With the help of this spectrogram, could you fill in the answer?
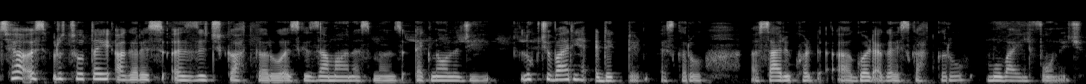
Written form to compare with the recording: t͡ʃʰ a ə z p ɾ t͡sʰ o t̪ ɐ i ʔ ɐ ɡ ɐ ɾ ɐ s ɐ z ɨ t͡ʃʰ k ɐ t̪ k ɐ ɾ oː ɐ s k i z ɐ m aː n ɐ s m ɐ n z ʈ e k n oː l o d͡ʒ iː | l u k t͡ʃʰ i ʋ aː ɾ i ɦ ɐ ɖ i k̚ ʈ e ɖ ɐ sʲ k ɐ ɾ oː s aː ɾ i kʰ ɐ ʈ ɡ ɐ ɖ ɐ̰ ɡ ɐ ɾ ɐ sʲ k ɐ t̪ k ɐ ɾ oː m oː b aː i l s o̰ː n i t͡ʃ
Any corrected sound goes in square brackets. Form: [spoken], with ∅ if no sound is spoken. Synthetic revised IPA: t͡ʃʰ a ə [s] p ɾ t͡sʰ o t̪ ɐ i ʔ ɐ ɡ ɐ ɾ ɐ s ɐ z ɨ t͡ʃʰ k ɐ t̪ k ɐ ɾ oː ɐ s k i z ɐ m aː n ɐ s m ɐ n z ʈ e k n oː l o d͡ʒ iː | l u k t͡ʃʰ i ʋ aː ɾ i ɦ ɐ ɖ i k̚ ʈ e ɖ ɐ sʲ k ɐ ɾ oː s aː ɾ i kʰ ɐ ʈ ɡ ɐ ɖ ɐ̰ ɡ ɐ ɾ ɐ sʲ k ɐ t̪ k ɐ ɾ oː m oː b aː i l [f] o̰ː n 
